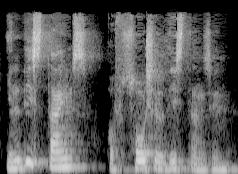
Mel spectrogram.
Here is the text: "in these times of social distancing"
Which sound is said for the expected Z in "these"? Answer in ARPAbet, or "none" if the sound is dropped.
S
